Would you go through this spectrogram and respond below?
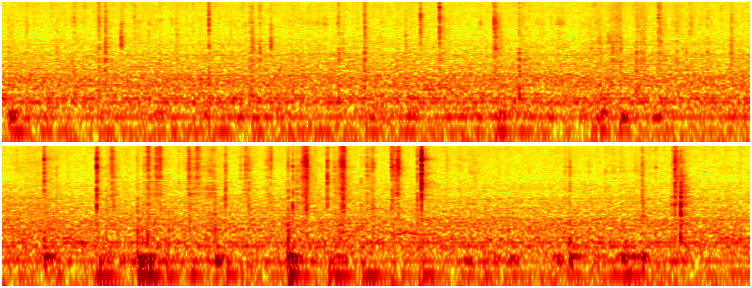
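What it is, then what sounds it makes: Bar of soap being carved. A solid green bar of soap held in the hand is carved with a small metal carving knife, and the shavings fall onto a dark table. Quiet, sharp scraping and cutting ticks with bright edges come in an irregular run over a low, steady hum.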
